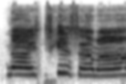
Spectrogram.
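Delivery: put-on high cutesy anime girl; squeaky-high anime schoolgirl line. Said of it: "some anime girl just comes in, like".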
